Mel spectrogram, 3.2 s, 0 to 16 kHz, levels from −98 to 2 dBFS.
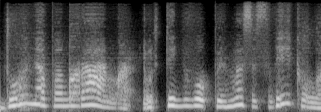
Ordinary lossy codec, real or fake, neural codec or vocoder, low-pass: AAC, 96 kbps; fake; codec, 44.1 kHz, 0.9 kbps, DAC; 14.4 kHz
